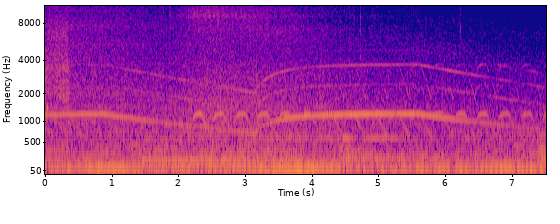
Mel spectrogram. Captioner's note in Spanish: Sirenas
